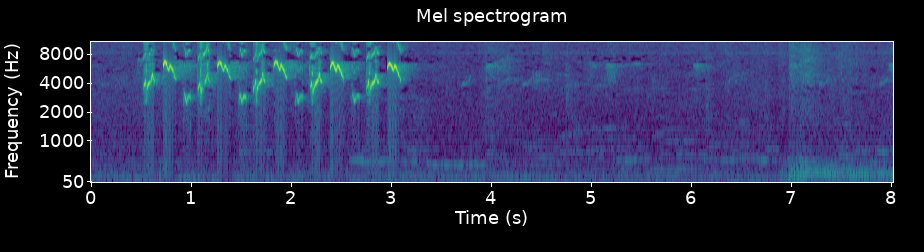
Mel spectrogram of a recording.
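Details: Cinereous tit in a garden, singing one rapid string of about ten high, piping whistled notes. After the song stops comes a long quiet stretch, ending in a soft low thump.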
